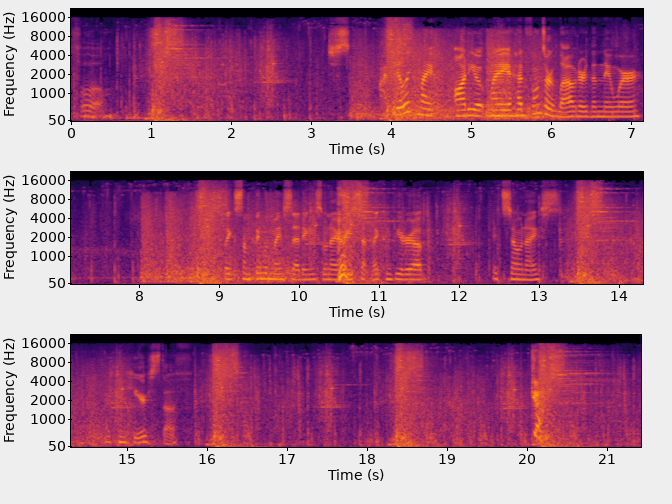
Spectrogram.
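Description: Swords clash and slash in quick bursts of game combat.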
